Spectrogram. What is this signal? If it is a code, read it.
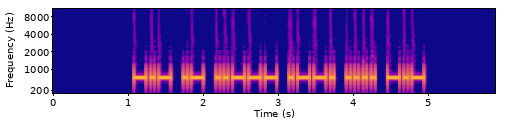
Morse code, heard as a keyed tone, about 22 wpm, 700 Hz. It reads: KA2PHK
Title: USA Call Signs - 6 Characters - 22wpm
